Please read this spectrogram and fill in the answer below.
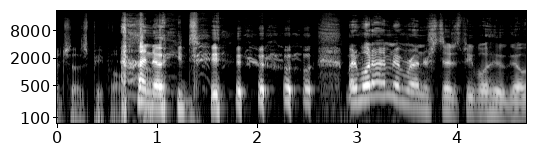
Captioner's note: laughing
